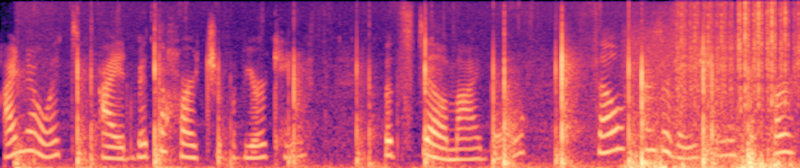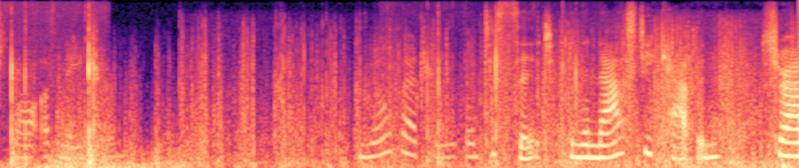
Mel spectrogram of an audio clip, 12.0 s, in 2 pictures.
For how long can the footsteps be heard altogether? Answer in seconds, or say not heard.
8 s.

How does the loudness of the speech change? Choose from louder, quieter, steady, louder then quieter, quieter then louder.
louder.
